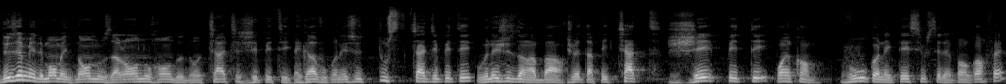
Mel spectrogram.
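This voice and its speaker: A man speaks with a dark, mellow tone and ordinary pitch variation. He keeps a moderate pace with hardly any pauses. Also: medium pitch for a man. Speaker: online business coach, content creator. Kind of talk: tutorial.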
